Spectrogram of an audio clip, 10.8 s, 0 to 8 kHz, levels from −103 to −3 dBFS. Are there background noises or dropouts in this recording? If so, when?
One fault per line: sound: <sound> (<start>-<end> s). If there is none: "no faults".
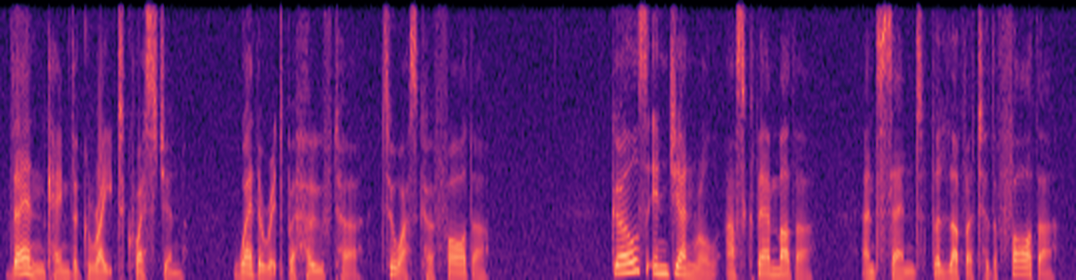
no faults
